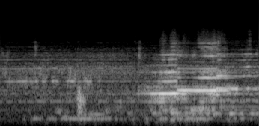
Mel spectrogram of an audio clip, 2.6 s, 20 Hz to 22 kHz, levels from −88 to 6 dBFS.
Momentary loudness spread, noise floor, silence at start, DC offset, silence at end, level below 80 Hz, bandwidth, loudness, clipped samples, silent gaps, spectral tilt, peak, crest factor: 23 LU; -39 dBFS; 0.05 s; under 0.1%; 0 s; -82 dBFS; 7 kHz; -16 LUFS; under 0.1%; none; -2 dB/octave; -4 dBFS; 16 dB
